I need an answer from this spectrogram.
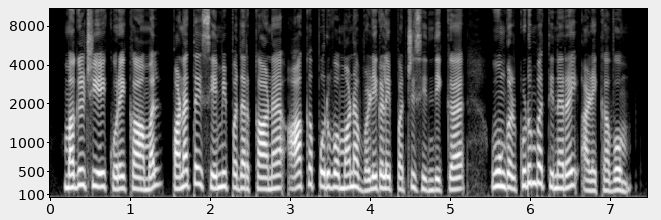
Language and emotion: Tamil, neutral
